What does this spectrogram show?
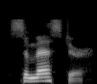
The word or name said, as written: semester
